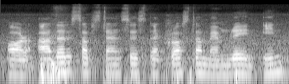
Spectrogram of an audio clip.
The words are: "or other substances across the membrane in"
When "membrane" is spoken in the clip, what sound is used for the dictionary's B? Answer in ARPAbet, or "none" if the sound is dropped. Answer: none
